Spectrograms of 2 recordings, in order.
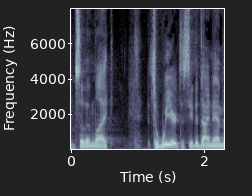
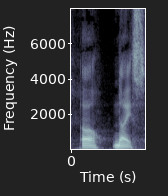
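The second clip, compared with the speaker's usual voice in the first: put-on passive-aggressive voice. Retelling an upset dad's reaction to the wrong hotel: imitating a passive-aggressive dad. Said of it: "the most passive aggressive".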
